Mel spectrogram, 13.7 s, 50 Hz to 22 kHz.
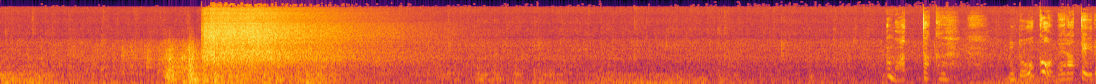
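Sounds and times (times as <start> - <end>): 
thunderclap from a storm overhead: 0.0 - 6.6
rain pouring: 0.0 - 13.6
speech: 13.4 - 13.6.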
